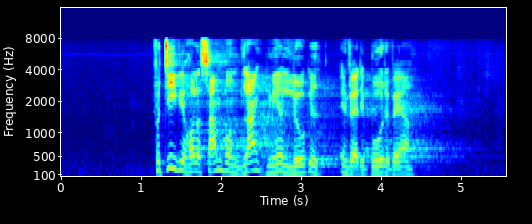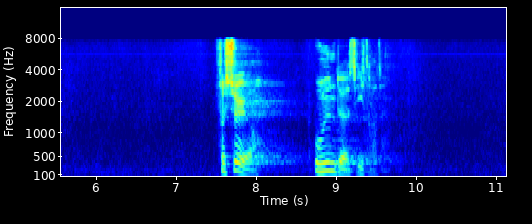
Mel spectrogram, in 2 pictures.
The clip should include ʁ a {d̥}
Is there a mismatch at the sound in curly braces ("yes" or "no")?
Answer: no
